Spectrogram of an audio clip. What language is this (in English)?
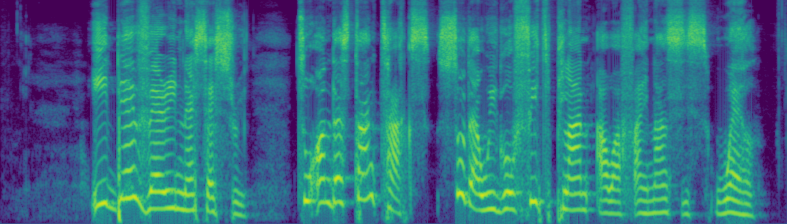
Nigerian Pidgin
